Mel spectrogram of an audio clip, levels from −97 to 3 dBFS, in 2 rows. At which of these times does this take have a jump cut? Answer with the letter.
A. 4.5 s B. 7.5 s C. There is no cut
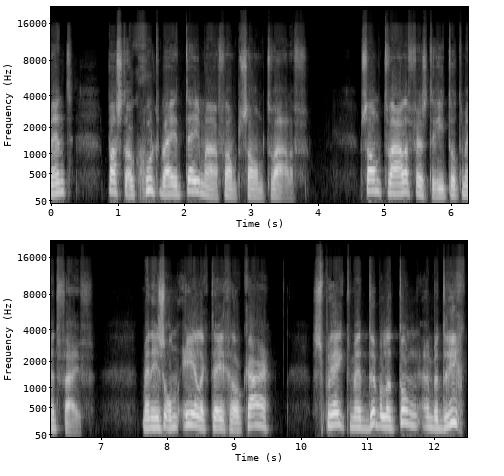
C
